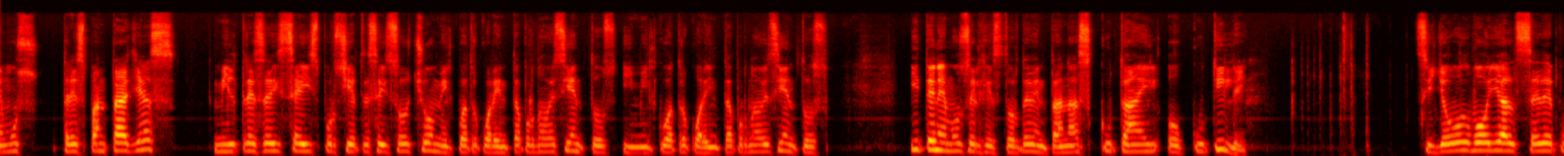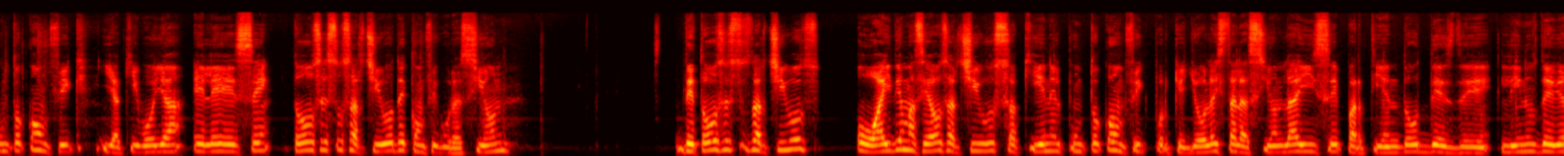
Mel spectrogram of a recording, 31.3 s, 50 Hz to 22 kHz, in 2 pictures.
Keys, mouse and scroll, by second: 9.7-11.3 drag, 11.4 click, 12.9-15.8 typing, 14.3 Return.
